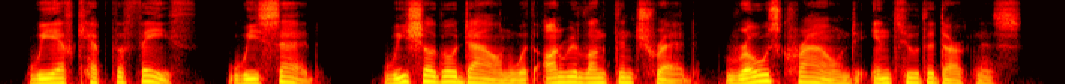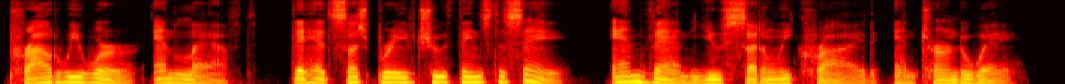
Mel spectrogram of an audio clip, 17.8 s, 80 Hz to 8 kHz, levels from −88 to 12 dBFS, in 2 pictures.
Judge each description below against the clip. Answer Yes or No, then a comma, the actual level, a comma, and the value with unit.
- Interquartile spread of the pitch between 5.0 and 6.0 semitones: Yes, average, 5.3 semitones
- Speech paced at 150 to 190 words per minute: No, slow, 135 wpm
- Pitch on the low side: Yes, low, 110 Hz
